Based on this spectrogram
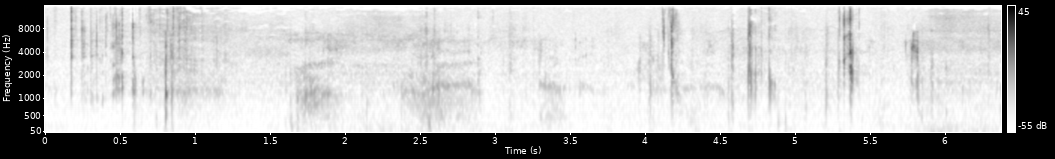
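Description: Someone bites into and chews a yumberry, producing many irregular crisp crunches and moist chewing sounds at moderate loudness, with short pauses between bursts.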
